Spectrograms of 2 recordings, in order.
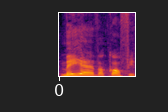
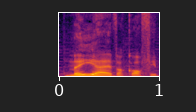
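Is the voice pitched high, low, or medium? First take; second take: medium; low. First: The voice is pitched at a medium level. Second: The voice is pitched low. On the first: "Medium tone, that is my voice now" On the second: "Low tone"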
